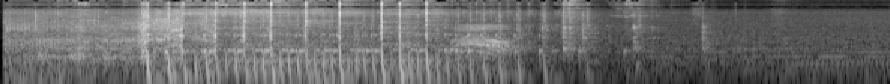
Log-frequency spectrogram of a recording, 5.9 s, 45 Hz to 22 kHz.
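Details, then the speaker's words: 1937 Maytag Model 92 single-cylinder two-stroke, after carb cleaner and priming: a few sharp pops then firing fades within seconds; it catches on the prime but owner thinks it isn't picking up fuel yet. "it popped right off on our uh on our prime. I don't think it was feeding fuel that yet, but we probably got to keep uh pulling on it."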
